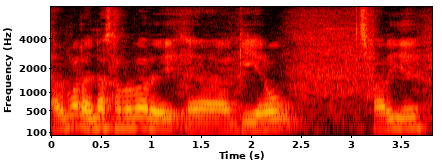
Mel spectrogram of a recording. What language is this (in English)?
Bodo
